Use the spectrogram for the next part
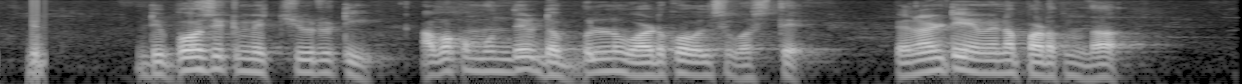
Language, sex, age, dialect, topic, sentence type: Telugu, male, 18-24, Utterandhra, banking, question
